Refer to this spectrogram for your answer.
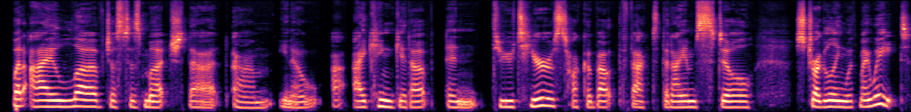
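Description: A woman with an ordinary speaking voice, a medium pitch, fairly even intonation and a fairly slow pace, on a very clean recording with a silent background. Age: 40s. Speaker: singer and speaker. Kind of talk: casual chat. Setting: studio.

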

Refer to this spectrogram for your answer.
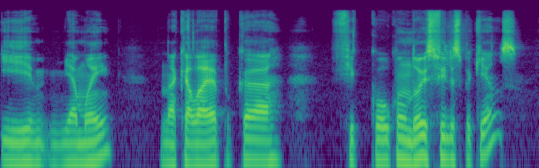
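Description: Recorded very cleanly against a silent background, a man with a medium pitch speaks very slowly, his intonation fairly even, his loudness very even, and the sound dry and close with no echo. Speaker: financial educator. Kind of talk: casual chat. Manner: well-spoken.

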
